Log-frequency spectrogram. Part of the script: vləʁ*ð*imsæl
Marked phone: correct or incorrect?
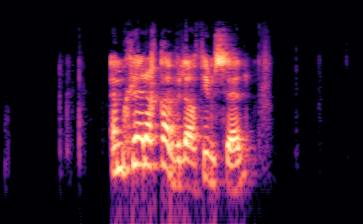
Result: incorrect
